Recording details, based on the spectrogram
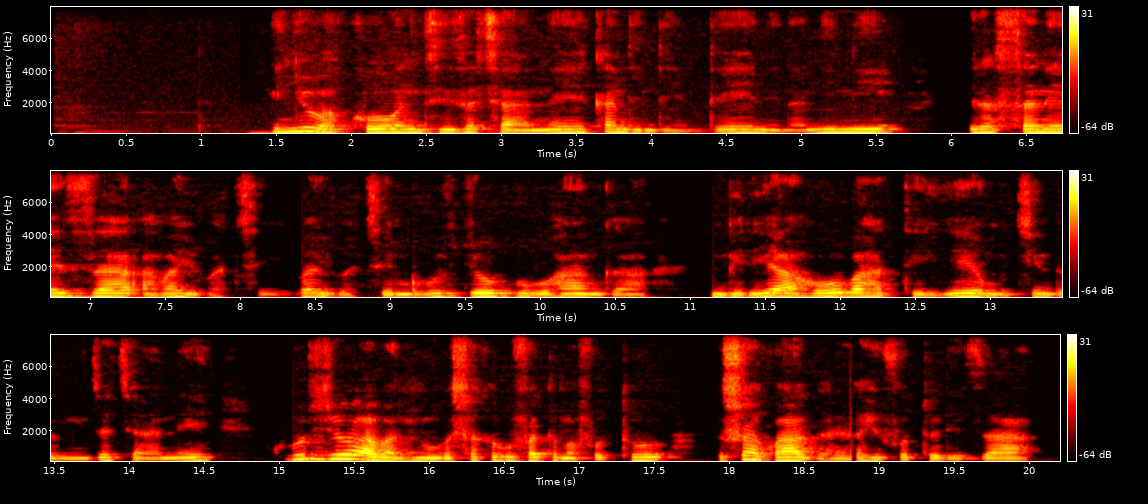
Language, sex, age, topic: Kinyarwanda, female, 25-35, government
